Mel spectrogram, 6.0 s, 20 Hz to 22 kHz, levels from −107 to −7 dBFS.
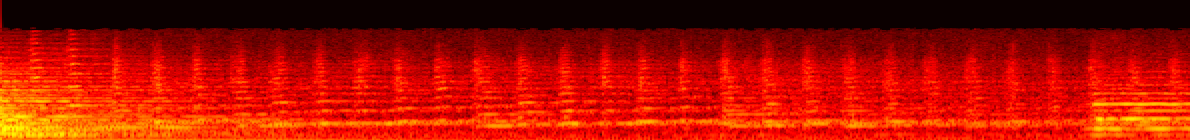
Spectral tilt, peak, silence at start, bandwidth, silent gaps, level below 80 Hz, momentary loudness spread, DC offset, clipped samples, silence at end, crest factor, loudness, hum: -6 dB/octave; -20 dBFS; 0 s; 11 kHz; none; -70 dBFS; 12 LU; under 0.1%; under 0.1%; 0 s; 24 dB; -46 LUFS; none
